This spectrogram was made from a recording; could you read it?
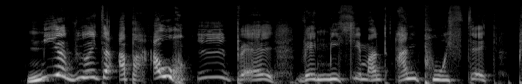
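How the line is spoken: Squeaky voice. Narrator (German): piepste Pieper

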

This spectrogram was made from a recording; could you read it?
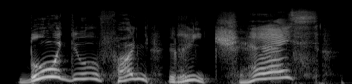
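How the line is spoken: Squeaky voice. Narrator (German): piepste Pieper

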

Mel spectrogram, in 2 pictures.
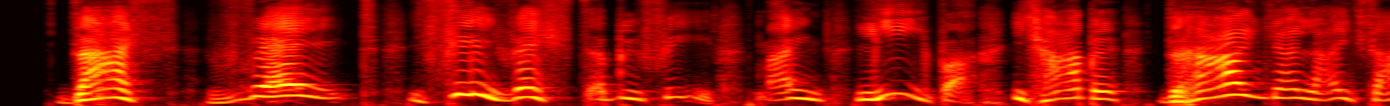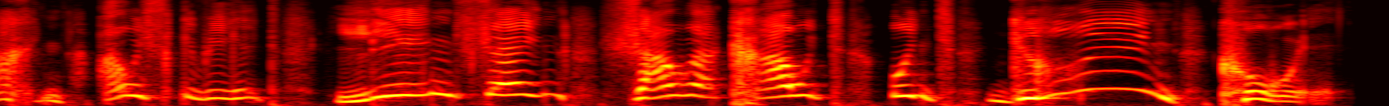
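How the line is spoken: Squeaked. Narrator (German): piepste Pieper

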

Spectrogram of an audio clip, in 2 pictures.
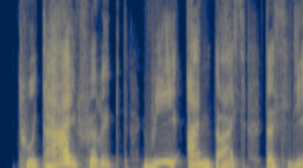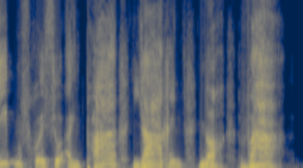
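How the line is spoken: Squeaky voice. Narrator (German): piepste Pieper

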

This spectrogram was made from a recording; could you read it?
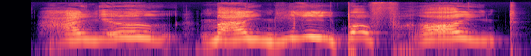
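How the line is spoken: Weak squeak. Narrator (German): piepste Pieper schwach

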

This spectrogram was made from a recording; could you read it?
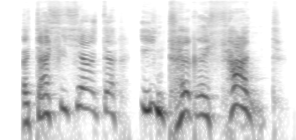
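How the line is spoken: Squeak. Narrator (German): piepste Pieper

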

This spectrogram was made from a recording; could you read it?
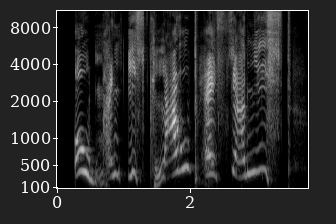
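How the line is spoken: Very loud squeak. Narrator (German): hörte man Pieper sehr laut piepen

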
